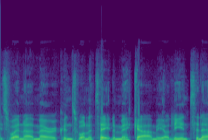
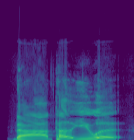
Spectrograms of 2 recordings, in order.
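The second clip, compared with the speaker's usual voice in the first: very high, put-on Southern American accent; 9 semitones higher than usual. An English speaker chatting with a friend tries a Southern 'I tell you what' accent. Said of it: "You got a pretty good "I tell you what" accent".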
